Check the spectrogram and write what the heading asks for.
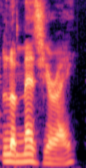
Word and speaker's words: Le Mesurier: No, I've said that wrong, haven't I? – I never know how to say it. John, Le Mesurier? – Oh, that's good. That sounds good. John Le Mesurier, who played the role of Sergeant Wilson in Dad's Army.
